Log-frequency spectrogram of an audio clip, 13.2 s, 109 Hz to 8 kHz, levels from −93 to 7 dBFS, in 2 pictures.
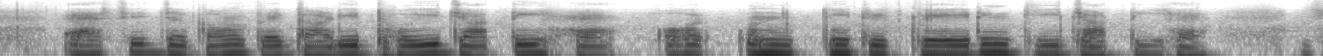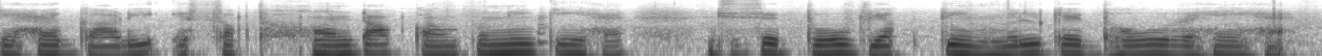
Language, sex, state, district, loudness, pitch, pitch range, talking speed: Hindi, male, Uttar Pradesh, Muzaffarnagar, -23 LUFS, 125 Hz, 120-130 Hz, 125 wpm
